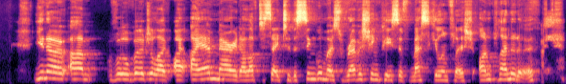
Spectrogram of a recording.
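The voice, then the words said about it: Australian accent. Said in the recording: “as you could tell from the accent, I was raised in Australia.”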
